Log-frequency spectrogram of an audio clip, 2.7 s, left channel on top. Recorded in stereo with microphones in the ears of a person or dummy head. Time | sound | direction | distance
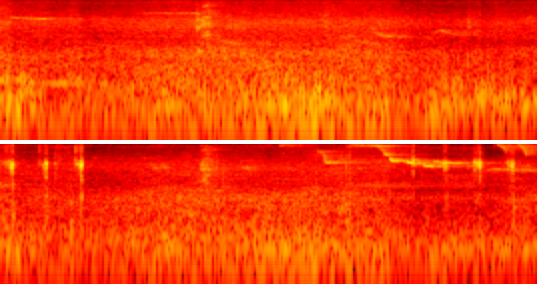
1.0 | a squeak | 15° right (ahead or behind) | 6.5 m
